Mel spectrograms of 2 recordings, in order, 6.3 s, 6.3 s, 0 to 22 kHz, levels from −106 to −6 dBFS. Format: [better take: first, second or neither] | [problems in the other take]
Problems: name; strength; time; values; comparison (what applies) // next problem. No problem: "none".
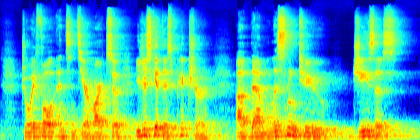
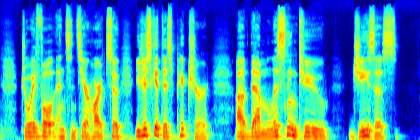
second | room echo; slight; dies away in 0.8 s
